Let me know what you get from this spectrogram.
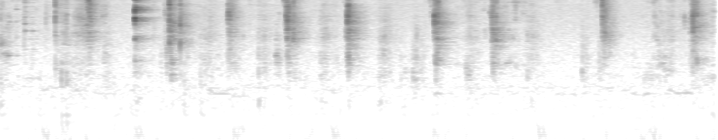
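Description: A person chewing a mouthful of chopped fresh red chillies, with a string of sharp, crisp crunches at an uneven pace of about two or three a second.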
